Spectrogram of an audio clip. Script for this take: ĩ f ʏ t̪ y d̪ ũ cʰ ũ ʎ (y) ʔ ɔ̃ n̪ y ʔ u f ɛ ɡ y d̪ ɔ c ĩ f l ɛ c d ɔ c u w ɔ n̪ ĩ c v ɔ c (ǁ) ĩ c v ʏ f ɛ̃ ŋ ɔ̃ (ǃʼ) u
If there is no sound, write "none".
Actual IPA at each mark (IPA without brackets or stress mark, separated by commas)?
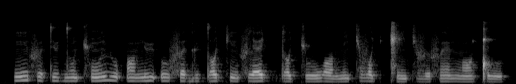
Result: u, ǁ, ǃ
